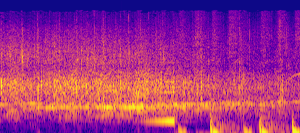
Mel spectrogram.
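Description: An audience claps steadily in a dense, continuous wash of applause for two guests after a discussion, with a few low thuds and a faint tone running underneath.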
